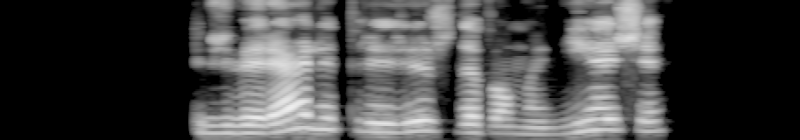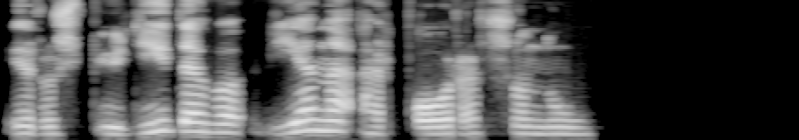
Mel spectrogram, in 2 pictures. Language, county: Lithuanian, Kaunas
